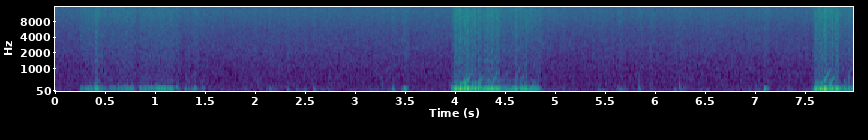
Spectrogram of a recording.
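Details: Stomach growls while digesting lemon cake: low gurgling rumbles in three bursts with quiet gaps, ordinary digestive bowel sounds.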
